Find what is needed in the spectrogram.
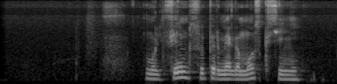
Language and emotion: Russian, neutral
